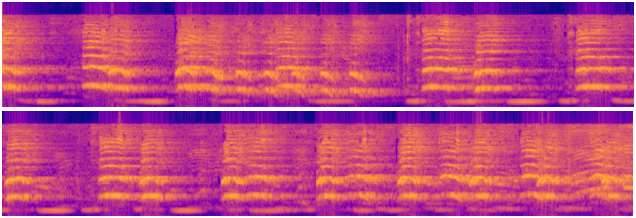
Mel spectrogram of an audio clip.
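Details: Zoo siamangs in Los Angeles calling right before lunch time, the male leading: a rapid series of loud barking, honk-like hoots repeated several times a second, steady through the stretch, with low booming notes beneath.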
